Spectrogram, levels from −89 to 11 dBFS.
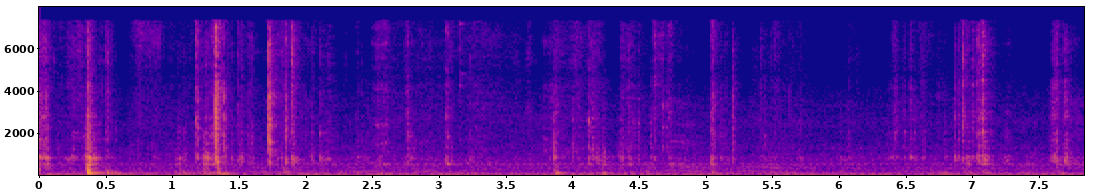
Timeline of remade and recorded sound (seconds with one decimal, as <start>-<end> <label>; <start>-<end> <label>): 0.0-7.8 recorded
